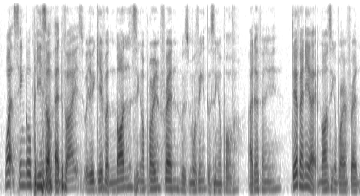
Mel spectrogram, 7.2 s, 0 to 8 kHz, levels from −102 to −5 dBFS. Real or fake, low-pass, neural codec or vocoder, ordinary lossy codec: fake; 7.2 kHz; codec, 16 kHz, 4 kbps, FunCodec, trained on LibriTTS, 50 frames a second; none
